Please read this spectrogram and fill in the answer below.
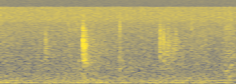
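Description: Near silence: room tone with a faint steady electrical hum and a few faint short clicks, the clearest just before one second in.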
